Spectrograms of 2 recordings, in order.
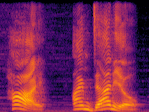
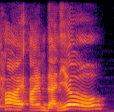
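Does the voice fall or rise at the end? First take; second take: fall; rise. First: The voice falls at the end. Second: The voice rises at the end. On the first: The speaker calls it right. "It's a falling intonation. Mwen gen yon falling intonation because I lower my voice at the end of the sentence" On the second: The speaker calls it wrong. "Do I say"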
